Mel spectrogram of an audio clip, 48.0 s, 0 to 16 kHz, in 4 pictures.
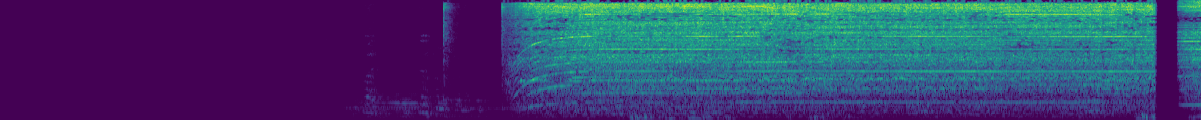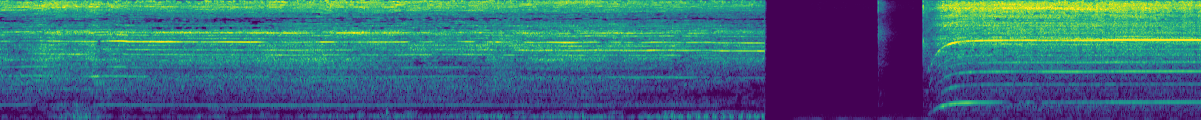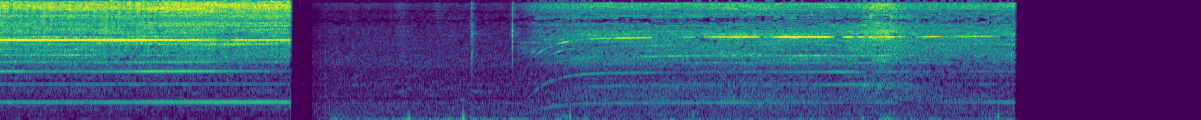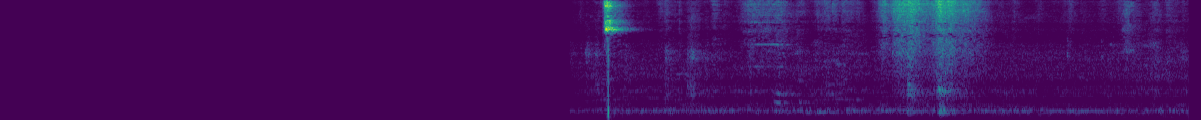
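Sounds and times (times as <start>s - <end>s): cordless vacuum cleaner whining: 5.0s - 19.7s, 21.2s - 27.0s, 28.7s - 34.2s.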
